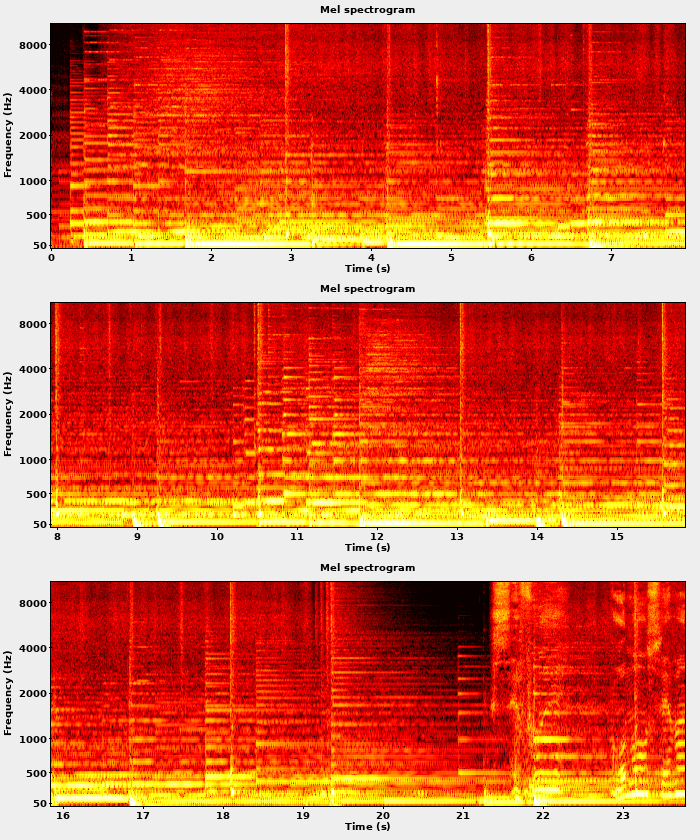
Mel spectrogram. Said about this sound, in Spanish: Nos vamos a la música y seguimos hablando al ratito y pues nada, vamos a escuchar la canción que le dedica mi hermano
